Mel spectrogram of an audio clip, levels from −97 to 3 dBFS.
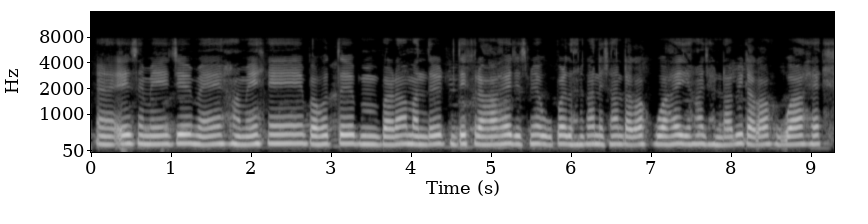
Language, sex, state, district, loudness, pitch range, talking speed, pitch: Hindi, female, Chhattisgarh, Rajnandgaon, -26 LUFS, 215-230 Hz, 155 wpm, 220 Hz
